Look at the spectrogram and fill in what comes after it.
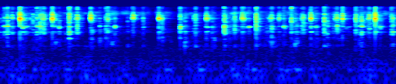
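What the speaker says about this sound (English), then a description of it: "Maybe that's when you have to stir it till it gets to that." A spoon stirs homemade chamomile lotion in a jar, giving a steady run of quick, close scraping clinks and taps against the glass with no pauses and no voices.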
